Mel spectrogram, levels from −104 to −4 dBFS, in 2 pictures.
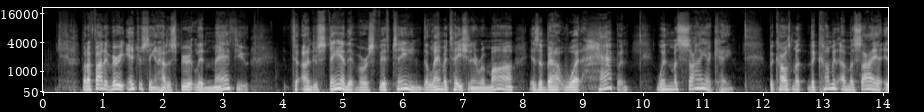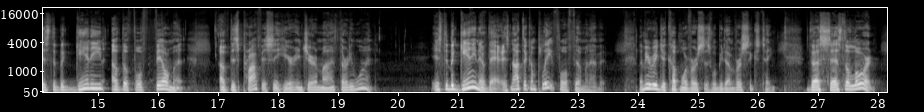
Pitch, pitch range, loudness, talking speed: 130 Hz, 115-160 Hz, -29 LUFS, 160 wpm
